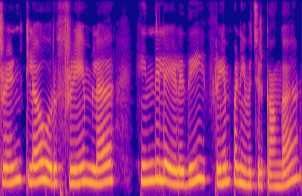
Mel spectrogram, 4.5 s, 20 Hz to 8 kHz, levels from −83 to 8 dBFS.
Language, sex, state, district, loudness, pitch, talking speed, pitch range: Tamil, female, Tamil Nadu, Nilgiris, -12 LUFS, 235 Hz, 120 wpm, 215-255 Hz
